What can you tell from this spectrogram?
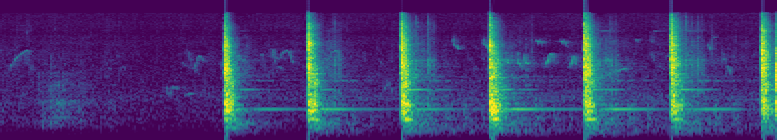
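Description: Hammer blows on a steel part of a crawler sprayer: seven even strikes about two a second, starting just over a second in, each with a short metallic ring. It is the sound of beating a bent part back into shape.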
